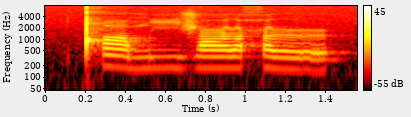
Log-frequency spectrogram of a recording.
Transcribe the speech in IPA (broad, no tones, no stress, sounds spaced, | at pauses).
ǃʰ ɑ m iː ʒ ʕ ə˞ ħ ə˞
